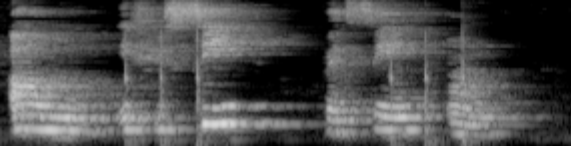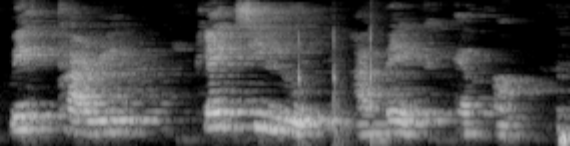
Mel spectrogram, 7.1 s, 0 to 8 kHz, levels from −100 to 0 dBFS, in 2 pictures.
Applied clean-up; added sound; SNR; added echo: classical method WPE with log-MMSE.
